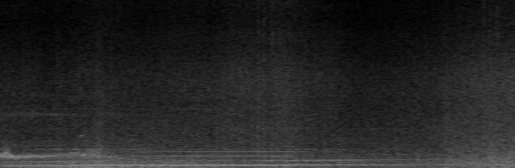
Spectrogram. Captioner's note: waves crashing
